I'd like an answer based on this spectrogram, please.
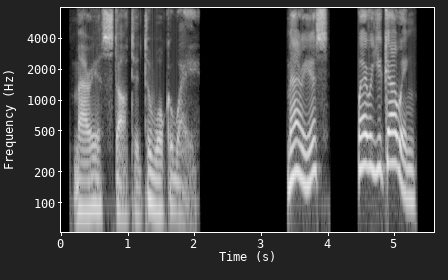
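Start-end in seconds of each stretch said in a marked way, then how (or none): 3.4-5.3 worried, anxious, very high-pitched voice. Éponine calls after marius as he starts to walk away, anxious. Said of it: "Asked Éponine anxiously".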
